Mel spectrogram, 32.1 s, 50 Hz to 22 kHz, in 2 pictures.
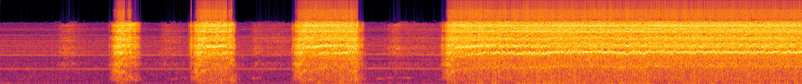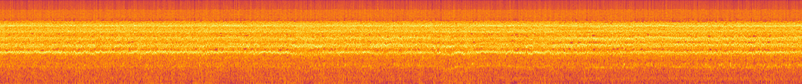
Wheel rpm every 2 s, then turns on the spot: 0, 20, 60, 110, 80, 220, 230, 230, 230, 230, 230, 230, 220, 230, 220, 210.
none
